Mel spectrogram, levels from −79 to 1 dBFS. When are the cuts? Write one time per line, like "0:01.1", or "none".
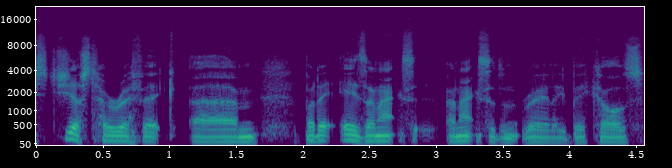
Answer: none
